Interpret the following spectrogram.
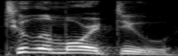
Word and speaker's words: Tullamore Dew: Tullamore Dew.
